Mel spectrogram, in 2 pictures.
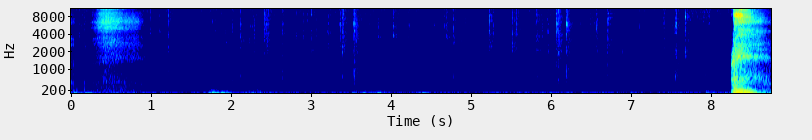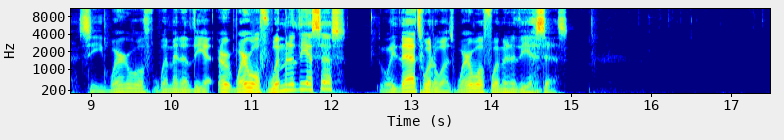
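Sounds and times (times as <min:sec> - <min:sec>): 
faint typing on a computer keyboard: 0:00.9 - 0:08.2, 0:15.2 - 0:17.4
speech: 0:08.9 - 0:15.0.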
